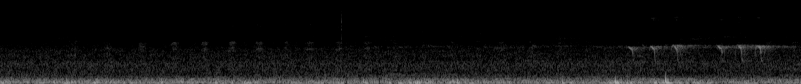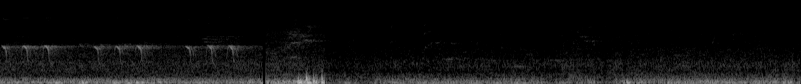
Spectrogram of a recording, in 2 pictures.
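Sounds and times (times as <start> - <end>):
wind rumble on microphone: 3.9 - 16.0.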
